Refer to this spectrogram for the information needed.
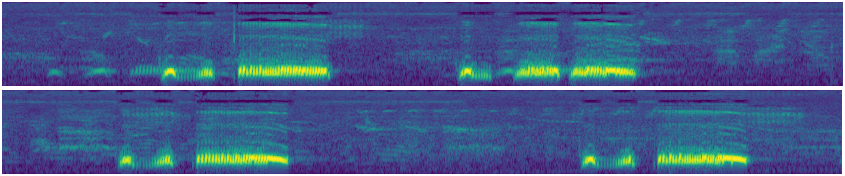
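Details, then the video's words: Lure call of a spotted dove drawing other doves: repeated phrases of two or three short clipped notes followed by a long rough coo, four phrases about every two to two and a half seconds, faint low coos between. "tiếng chim cu gáy kích mồi"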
